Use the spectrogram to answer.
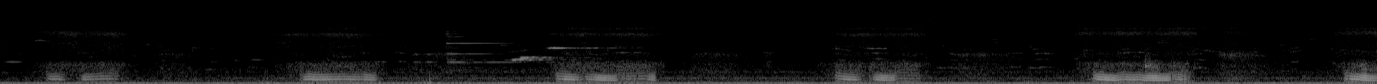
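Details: Infant snoring: rhythmic rattling voiced snores on each breath, about five in 14 seconds, over steady background hum and faint music.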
